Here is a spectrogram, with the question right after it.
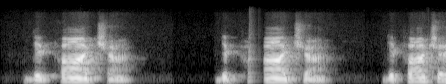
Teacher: departure has a schwa at the end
